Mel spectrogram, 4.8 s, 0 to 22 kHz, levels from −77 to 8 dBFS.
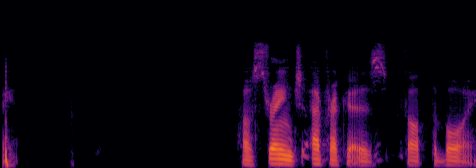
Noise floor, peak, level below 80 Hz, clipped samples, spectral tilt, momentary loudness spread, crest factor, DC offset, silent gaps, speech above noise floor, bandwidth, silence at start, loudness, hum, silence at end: -84 dBFS; -6 dBFS; -58 dBFS; under 0.1%; -6.5 dB/octave; 11 LU; 22 dB; under 0.1%; none; 58 dB; 8 kHz; 0.05 s; -27 LUFS; none; 0 s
